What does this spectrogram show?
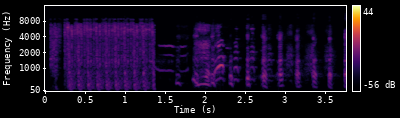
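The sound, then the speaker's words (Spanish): A loud burst of rapid machine gun fire sound effect rattles off about a dozen shots in a second, then cuts to a short whine and a string of chuckling laughter. “mándale un rafagazo a ese hombre.”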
